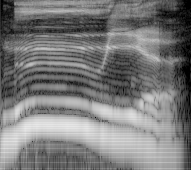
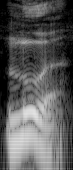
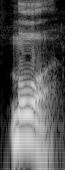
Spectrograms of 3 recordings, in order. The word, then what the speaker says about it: Mooer: of the name it's more like no more no it's more that's what it is like you know you want more but spelled in a funny way those Chinese people they're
